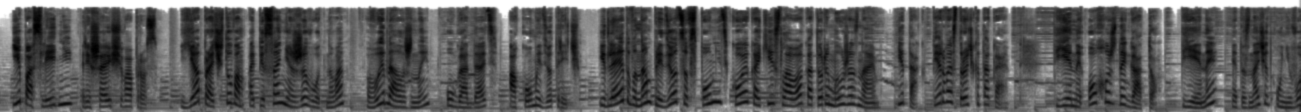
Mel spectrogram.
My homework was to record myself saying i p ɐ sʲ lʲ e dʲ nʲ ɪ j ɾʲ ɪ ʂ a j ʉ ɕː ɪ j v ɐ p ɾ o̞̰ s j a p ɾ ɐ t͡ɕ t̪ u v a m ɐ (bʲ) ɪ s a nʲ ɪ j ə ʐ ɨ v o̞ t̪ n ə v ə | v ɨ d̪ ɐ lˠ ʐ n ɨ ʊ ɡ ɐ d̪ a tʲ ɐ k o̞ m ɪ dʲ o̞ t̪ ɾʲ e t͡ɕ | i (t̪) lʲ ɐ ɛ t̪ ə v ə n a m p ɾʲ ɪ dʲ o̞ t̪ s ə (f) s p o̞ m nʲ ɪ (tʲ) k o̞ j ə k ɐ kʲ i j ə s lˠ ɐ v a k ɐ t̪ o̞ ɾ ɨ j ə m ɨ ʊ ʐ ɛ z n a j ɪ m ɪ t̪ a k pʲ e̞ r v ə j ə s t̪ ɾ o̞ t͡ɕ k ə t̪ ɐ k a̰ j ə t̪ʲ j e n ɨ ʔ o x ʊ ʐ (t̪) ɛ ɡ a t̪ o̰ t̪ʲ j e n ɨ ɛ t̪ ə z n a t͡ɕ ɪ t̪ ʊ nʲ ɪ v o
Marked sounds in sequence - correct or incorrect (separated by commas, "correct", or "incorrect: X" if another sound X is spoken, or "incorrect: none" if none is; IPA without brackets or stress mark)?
incorrect: pʲ, incorrect: d̪, correct, correct, incorrect: d̪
